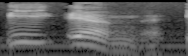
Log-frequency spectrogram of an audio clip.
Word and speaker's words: en: The word in the Greek is en, en. It's pronounced in, and it means in.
